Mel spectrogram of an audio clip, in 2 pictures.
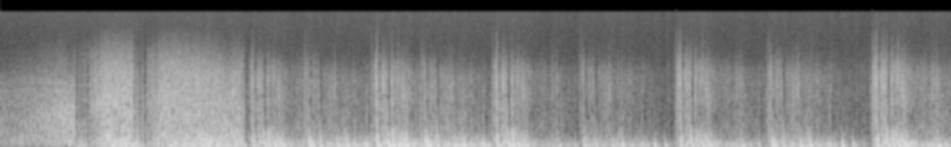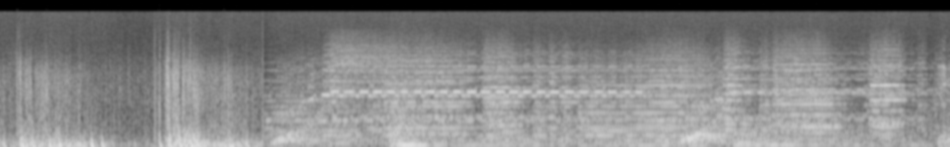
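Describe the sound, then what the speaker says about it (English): Rapid artillery fire in a mass military barrage, a dense run of heavy booms and blasts for about twelve seconds before the bombardment gives way to orchestral music. "United States officers now observe the effect of rapid artillery fire, the kind of mass barrage that bewilders the enemy."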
